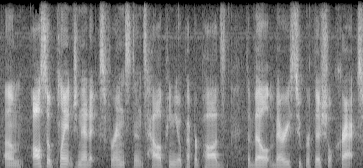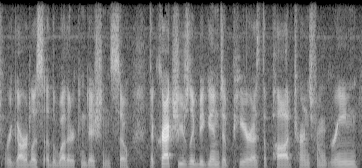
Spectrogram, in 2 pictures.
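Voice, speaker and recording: Young man, extension guest; earnest read with stumbles, bright voice. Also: fairly low pitch, level tone, a little fast, hardly any pauses. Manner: earnest, stumbles over words, starts sentences with "so". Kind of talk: reading an informational segment.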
